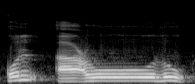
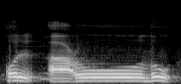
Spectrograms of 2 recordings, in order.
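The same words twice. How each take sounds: No difference in how they are said.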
